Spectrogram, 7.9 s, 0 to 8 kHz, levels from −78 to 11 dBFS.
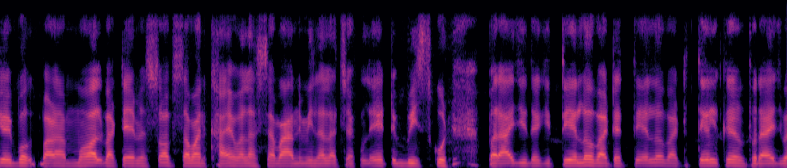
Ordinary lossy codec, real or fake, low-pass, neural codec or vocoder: none; fake; 7.2 kHz; codec, 16 kHz, 6 kbps, DAC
